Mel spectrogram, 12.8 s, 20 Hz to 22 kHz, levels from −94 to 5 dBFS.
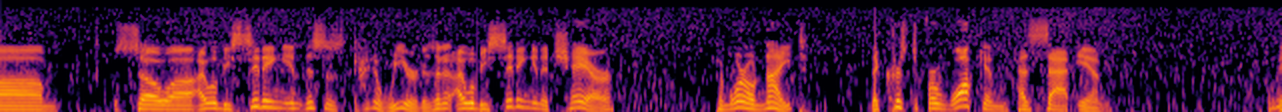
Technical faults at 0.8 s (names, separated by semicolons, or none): overdone noise removal; overlap between stream segments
